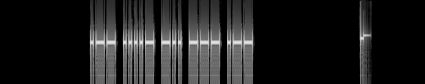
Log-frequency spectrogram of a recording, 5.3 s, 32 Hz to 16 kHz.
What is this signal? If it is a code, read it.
Morse code, heard as a keyed tone, about 34 wpm, 700 Hz. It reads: W4DOW
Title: NA SOTA Chaser Callsigns 35wpm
